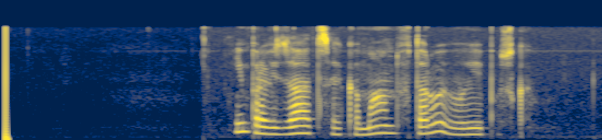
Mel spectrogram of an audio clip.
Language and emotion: Russian, sad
